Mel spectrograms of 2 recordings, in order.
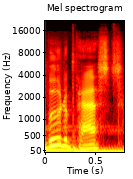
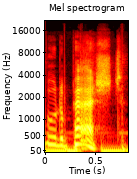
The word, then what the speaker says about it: Budapest: There's been a lot of chitter chatter about what happened in Budapest, or sorry Natasha, it's pronounced Budapeshhht.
